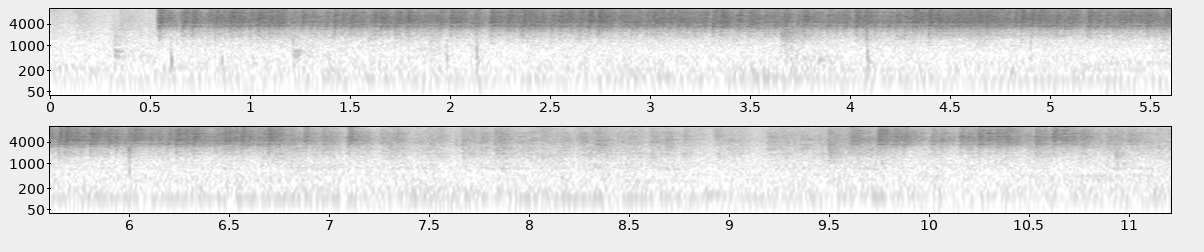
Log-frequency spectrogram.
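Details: Eastern diamondback rattlesnake rattle bursting in abruptly after a short quiet start, a strong hissing buzz for about six seconds that then thins and weakens, over a low steady hum.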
